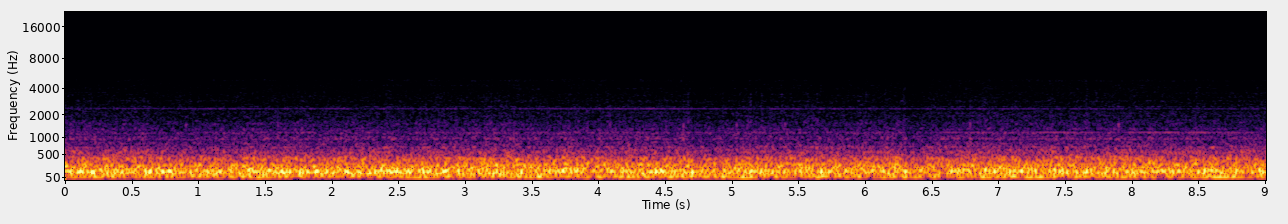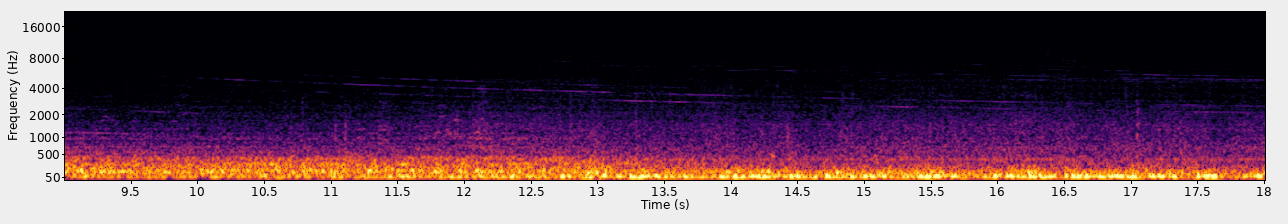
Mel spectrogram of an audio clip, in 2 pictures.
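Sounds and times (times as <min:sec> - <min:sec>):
faint steady whine: 0:00.0 - 0:18.0
jet engines roaring: 0:00.0 - 0:18.0
wheels rumbling on runway: 0:00.0 - 0:18.0.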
